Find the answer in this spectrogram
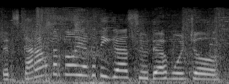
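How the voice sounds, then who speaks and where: A woman's voice: sits high, sing-song, fast, music in the background. A woman with an Indonesian accent, an esports caster, gives flowing, keyed-up analysis of a live match.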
